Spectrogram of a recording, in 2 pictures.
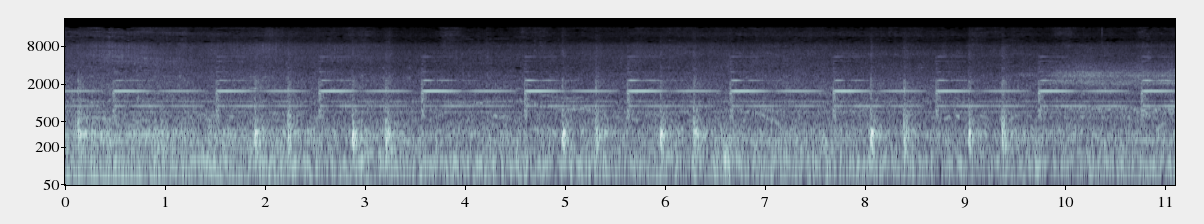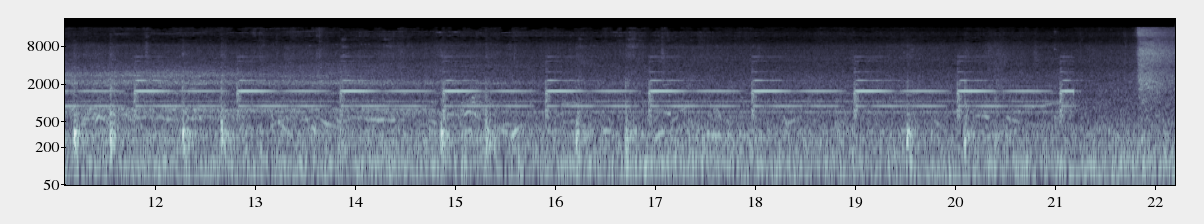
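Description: A train's warning signal beeps in a fast, steady rhythm.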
